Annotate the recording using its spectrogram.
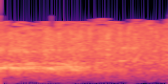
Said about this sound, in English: Those applause are for God, because trust me, I'm not capable.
